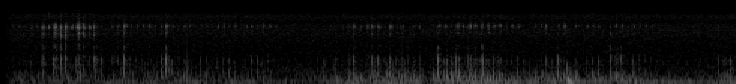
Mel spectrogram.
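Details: Claire, an American Shorthair cat fast asleep indoors, purrs in deep sleep: a low rumbling purr with soft breathy bursts swelling and fading, one brief click near the end.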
